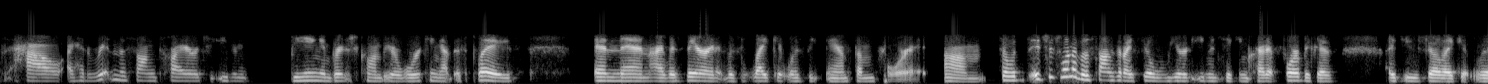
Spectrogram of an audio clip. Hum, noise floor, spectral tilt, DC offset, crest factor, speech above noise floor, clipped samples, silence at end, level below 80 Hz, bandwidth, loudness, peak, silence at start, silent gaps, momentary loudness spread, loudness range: none; -46 dBFS; -7.5 dB/octave; under 0.1%; 16 dB; 30 dB; under 0.1%; 0 s; -64 dBFS; 6 kHz; -16 LUFS; 0 dBFS; 0.1 s; none; 12 LU; 7 LU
